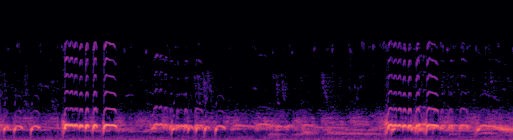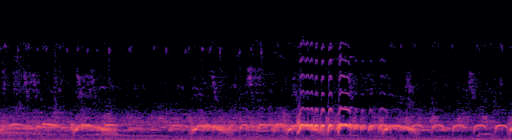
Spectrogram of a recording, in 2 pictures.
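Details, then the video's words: Local zebra dove singing in 'crystal voice' style, used as a lure to draw replies from other zebra doves: three loud, ringing bubbly coo phrases spaced a few seconds apart, with continuous softer cooing from other doves between them. "Perkutut Lokal Gacor SUARA KRISTAL Ahlinya Bikin Semua Burung Perkutut Langsung Nyaut"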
